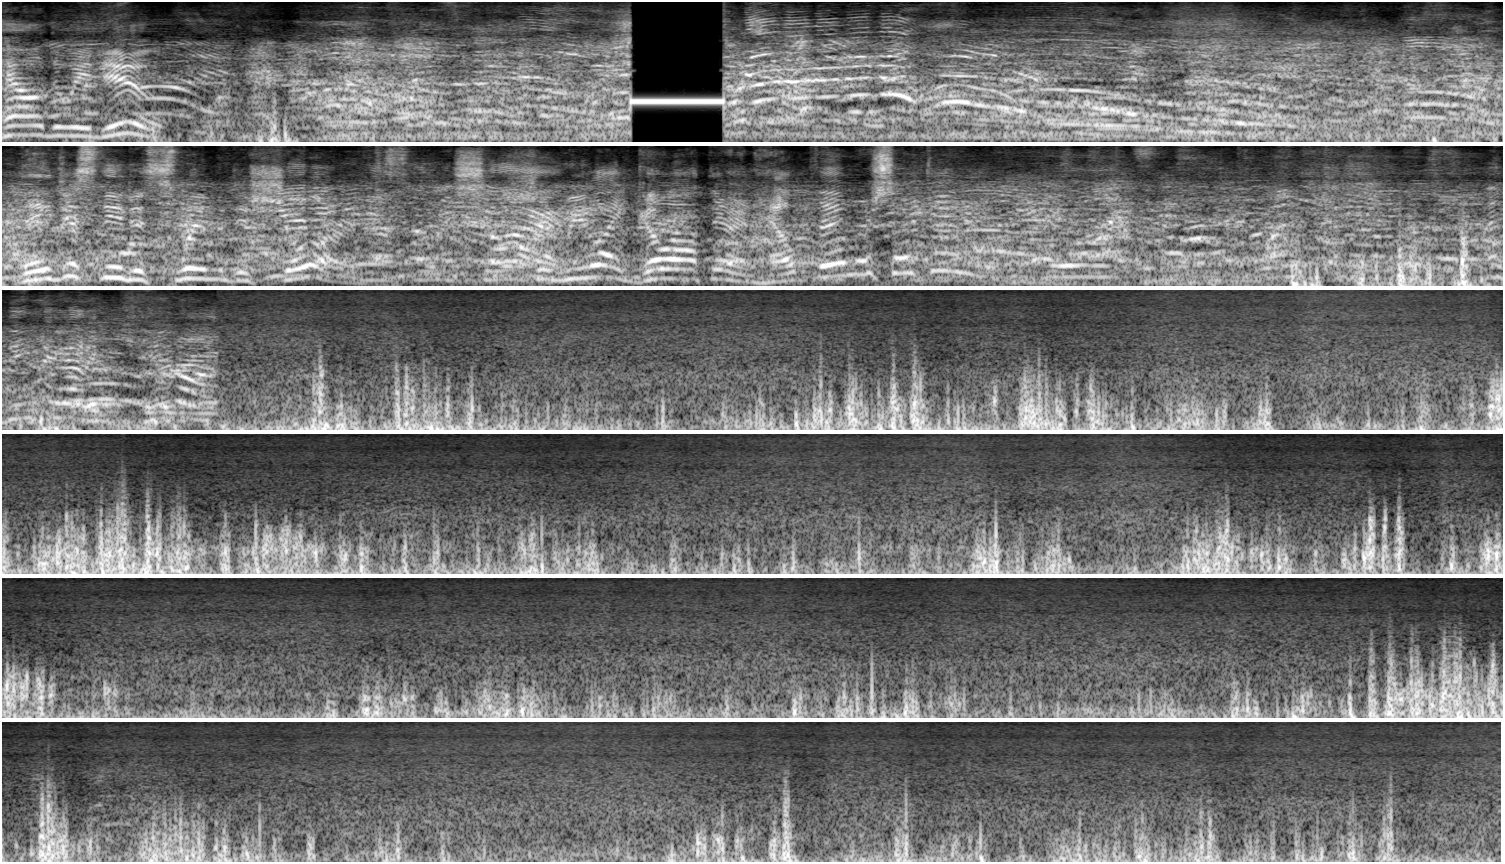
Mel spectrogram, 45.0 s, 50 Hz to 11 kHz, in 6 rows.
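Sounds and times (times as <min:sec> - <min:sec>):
heavy surf breaking: 0:00.0 - 0:45.0
wind buffeting microphone: 0:13.4 - 0:45.0.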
